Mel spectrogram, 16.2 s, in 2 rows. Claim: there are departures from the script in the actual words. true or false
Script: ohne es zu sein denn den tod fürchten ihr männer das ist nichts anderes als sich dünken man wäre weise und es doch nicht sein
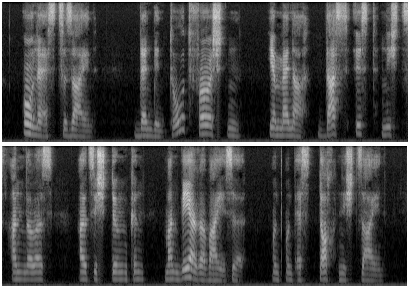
true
